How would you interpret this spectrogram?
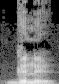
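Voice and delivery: "gnu" said as "guh-noo"; sounded g. Shown as a demonstration. Showing the right way to say it, g sounded in "gnu". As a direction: voice the hard g in "gnu". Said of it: "habit of saying things right".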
